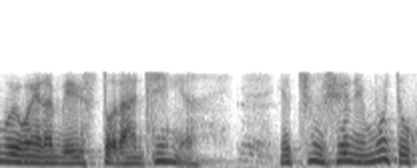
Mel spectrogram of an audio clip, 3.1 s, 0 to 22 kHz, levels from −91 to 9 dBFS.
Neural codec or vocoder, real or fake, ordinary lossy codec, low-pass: none; real; none; 3.6 kHz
